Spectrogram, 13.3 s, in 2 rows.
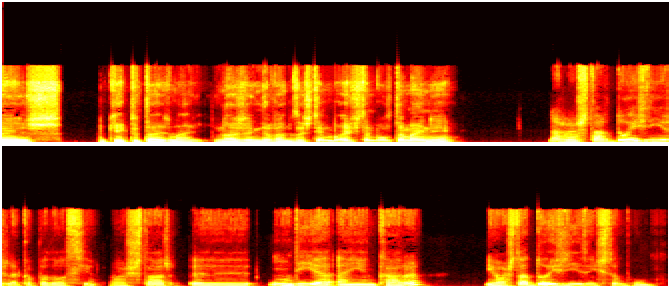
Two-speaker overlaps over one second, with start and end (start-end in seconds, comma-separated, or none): none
